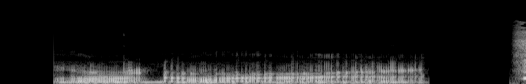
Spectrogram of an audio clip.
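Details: A long, loud, low growl lasting about four seconds; stomach growling from hunger, a normal sound.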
